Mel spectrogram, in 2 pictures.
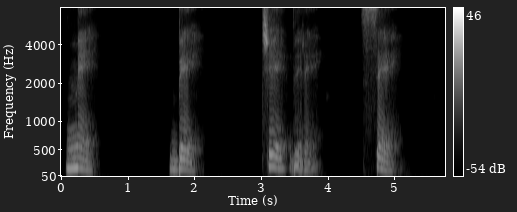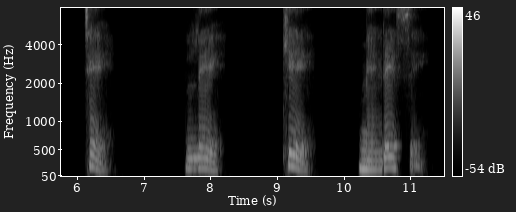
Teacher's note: The E is pronounced E, as in they, but shorter.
